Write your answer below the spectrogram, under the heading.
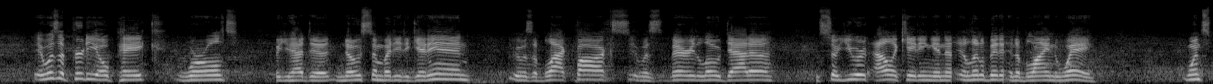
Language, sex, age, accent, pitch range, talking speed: English, male, 30-49, American, 180-215 Hz, 195 wpm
